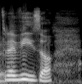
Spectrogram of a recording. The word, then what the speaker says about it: Treviso: So you're originally from Treviso. Is this the right pronunciation? Treviso, yeah. Treviso. And how are you here?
